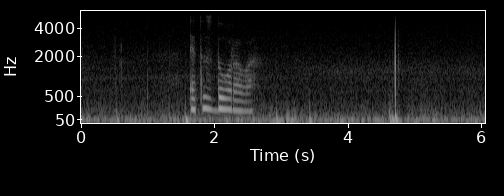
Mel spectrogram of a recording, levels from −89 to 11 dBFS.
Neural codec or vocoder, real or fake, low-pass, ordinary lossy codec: none; real; 5.4 kHz; none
